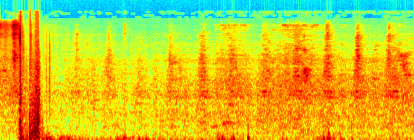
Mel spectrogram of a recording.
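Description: Low steady rumble with irregular soft knocks from an aluminium pot of rasam heating on the stove, opened by a loud bump about a quarter-second in.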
